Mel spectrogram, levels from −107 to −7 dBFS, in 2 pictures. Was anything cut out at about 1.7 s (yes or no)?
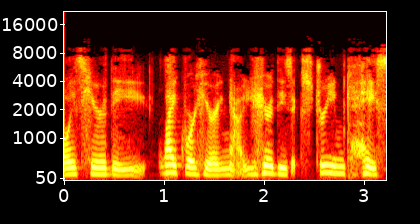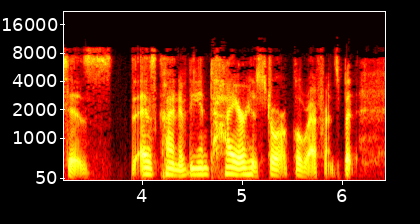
no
